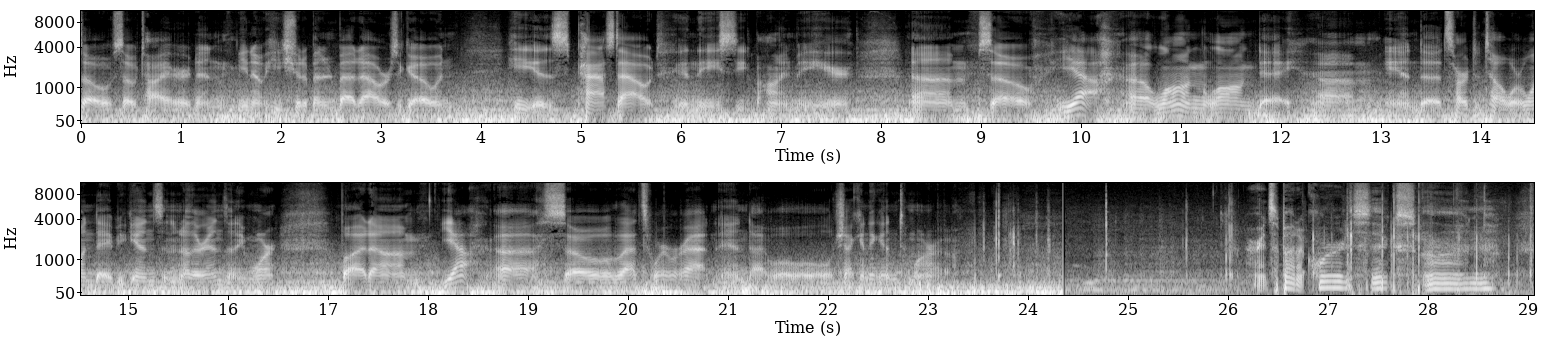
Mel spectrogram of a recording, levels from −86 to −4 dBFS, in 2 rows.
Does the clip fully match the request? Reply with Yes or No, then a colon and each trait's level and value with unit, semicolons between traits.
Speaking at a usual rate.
Yes: average, 150 wpm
